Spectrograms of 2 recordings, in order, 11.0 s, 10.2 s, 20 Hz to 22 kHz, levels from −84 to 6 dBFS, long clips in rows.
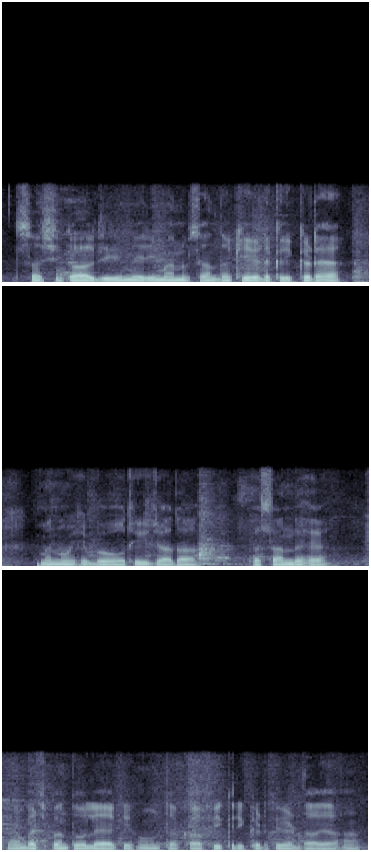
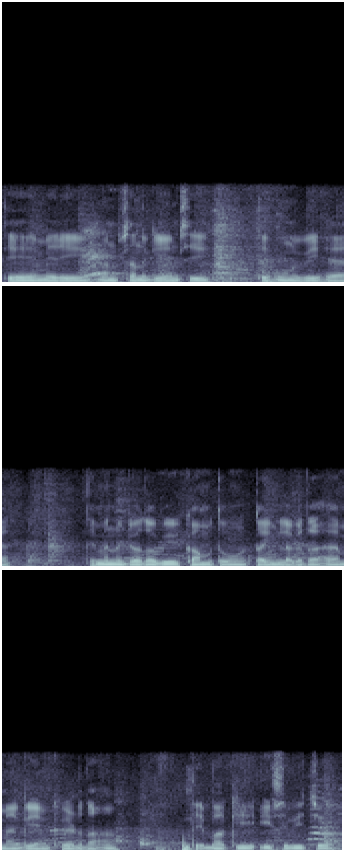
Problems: continuous background conversations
